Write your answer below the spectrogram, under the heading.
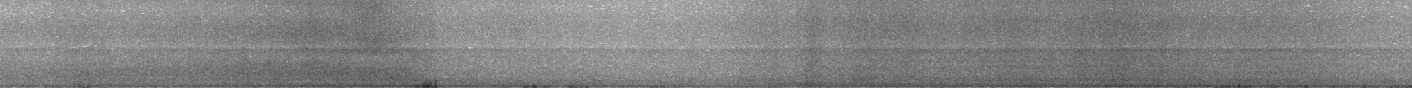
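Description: Ocean surf breaking and churning against a rocky shore, a continuous rush that swells twice as the larger waves come in, with wind buffeting the microphone.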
